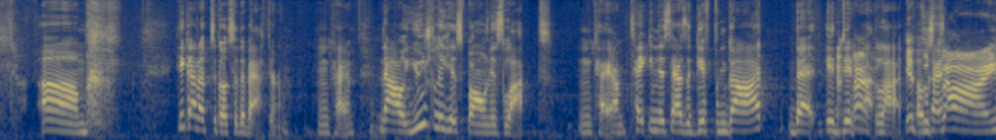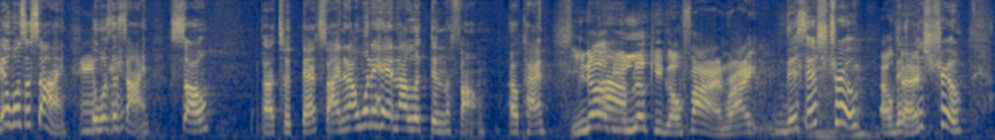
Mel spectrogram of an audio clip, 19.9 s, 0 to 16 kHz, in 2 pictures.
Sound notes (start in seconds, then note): 8.3 chuckles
